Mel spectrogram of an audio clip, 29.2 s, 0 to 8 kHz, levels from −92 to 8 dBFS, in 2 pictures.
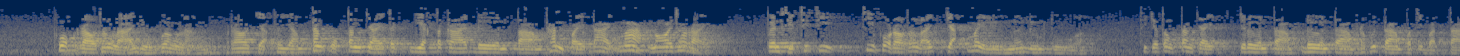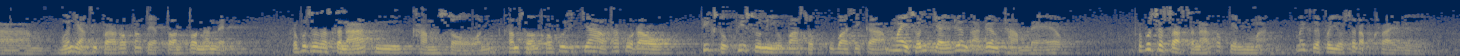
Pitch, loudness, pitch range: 140 Hz, -23 LUFS, 130-170 Hz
